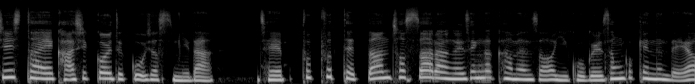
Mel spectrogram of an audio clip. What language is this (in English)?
Korean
